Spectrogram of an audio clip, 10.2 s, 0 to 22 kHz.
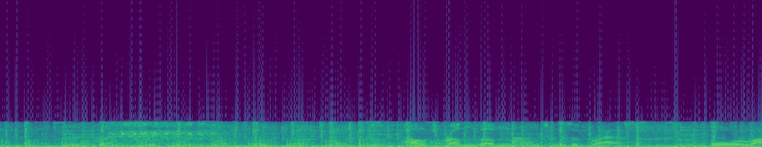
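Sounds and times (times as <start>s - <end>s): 
clatter of horse hooves: 0.0s - 5.5s
horse neighing: 0.8s - 4.2s
speech: 6.0s - 8.5s, 9.5s - 10.1s.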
